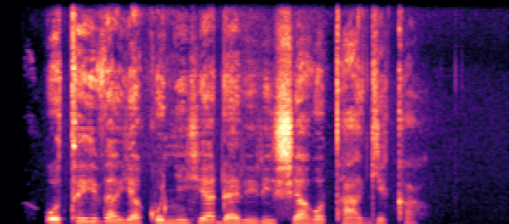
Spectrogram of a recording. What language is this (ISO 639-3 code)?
kik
